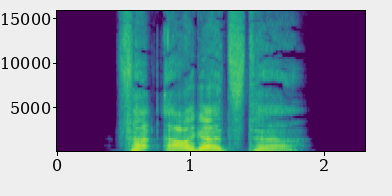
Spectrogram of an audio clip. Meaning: inflection of verärgert: 1. strong/mixed nominative masculine singular superlative degree 2. strong genitive/dative feminine singular superlative degree 3. strong genitive plural superlative degree
- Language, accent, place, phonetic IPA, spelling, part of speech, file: German, Germany, Berlin, [fɛɐ̯ˈʔɛʁɡɐt͡stɐ], verärgertster, adjective, De-verärgertster.ogg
